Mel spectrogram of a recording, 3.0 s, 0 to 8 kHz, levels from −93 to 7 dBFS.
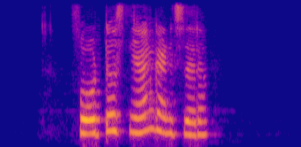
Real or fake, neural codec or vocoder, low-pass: real; none; 7.2 kHz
